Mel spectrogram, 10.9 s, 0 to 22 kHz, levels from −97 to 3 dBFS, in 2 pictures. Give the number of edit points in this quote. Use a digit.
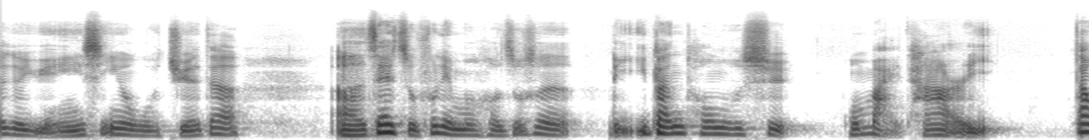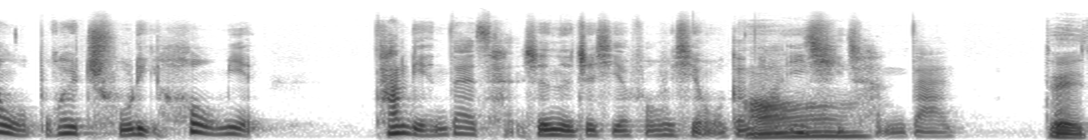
1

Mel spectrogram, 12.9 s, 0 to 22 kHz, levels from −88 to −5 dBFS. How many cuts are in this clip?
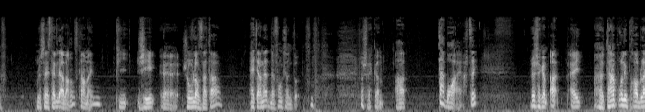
0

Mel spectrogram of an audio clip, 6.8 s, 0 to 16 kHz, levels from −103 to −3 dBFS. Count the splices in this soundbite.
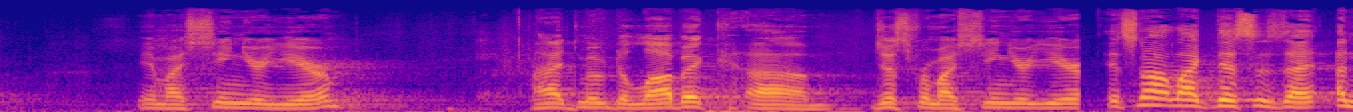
2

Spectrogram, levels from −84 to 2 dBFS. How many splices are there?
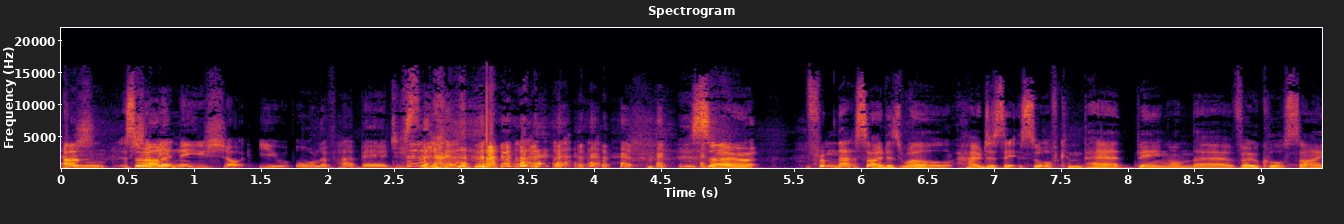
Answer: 1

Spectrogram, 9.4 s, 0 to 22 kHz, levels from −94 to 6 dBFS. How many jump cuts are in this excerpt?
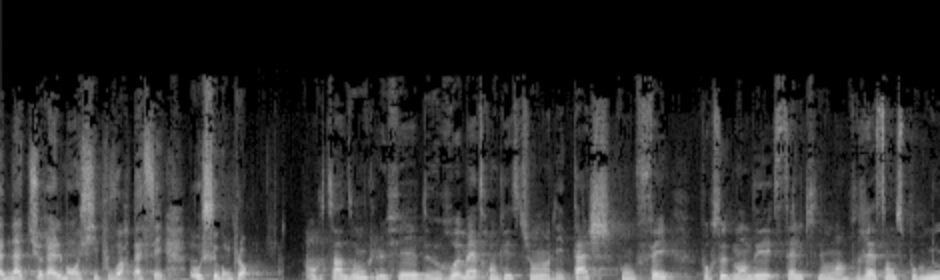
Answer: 1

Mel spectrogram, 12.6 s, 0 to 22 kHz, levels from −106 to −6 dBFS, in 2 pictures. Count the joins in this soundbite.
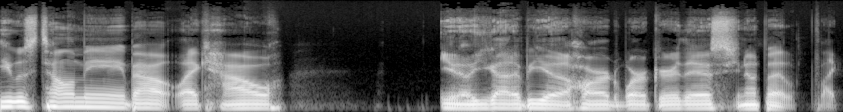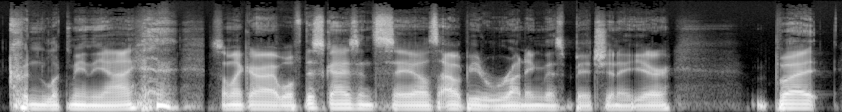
2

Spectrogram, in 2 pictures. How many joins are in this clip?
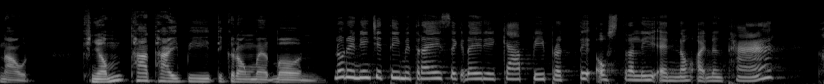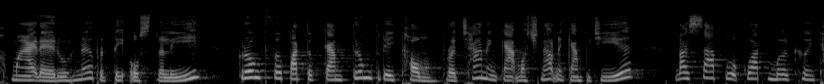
1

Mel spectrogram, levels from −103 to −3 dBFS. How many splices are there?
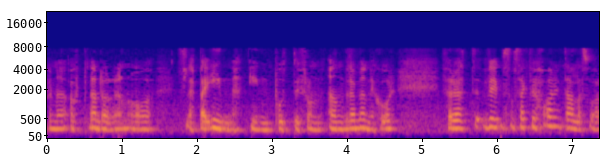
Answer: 0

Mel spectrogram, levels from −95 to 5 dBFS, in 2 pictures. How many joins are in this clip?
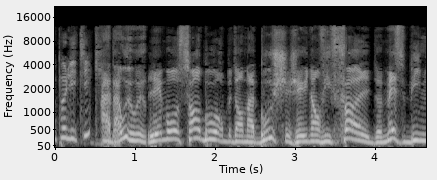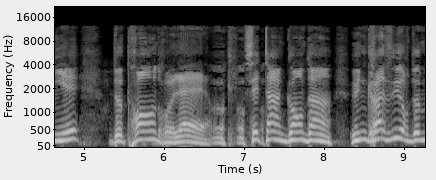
1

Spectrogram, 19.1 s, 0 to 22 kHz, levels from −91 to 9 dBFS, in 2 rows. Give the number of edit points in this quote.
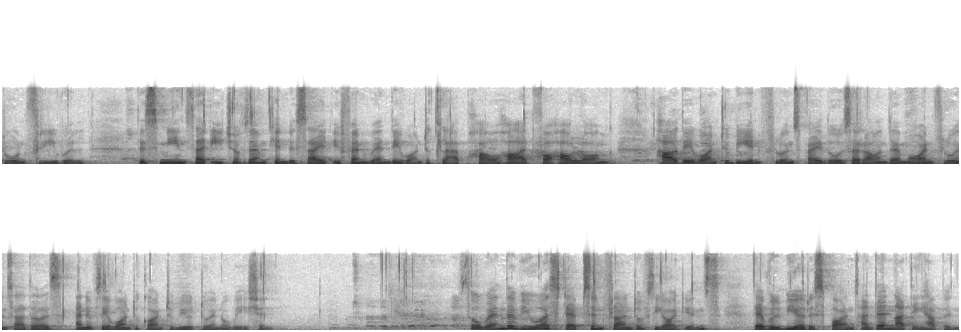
1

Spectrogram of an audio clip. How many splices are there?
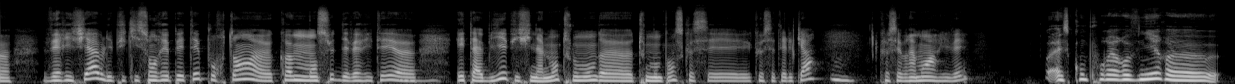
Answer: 0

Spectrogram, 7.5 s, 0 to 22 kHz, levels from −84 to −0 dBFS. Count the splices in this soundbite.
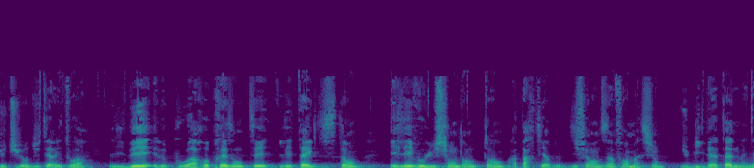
2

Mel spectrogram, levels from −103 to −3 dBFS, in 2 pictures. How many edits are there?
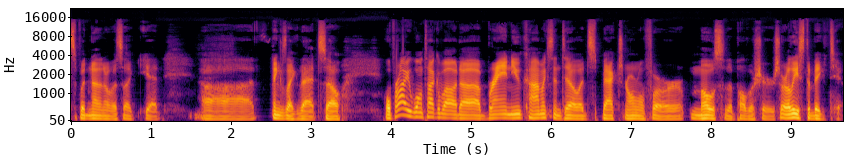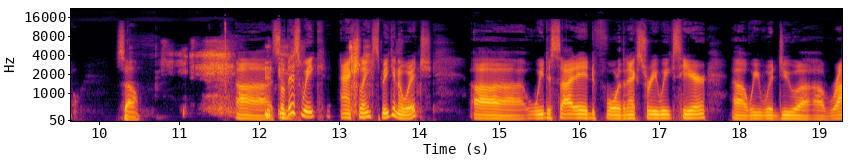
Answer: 0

